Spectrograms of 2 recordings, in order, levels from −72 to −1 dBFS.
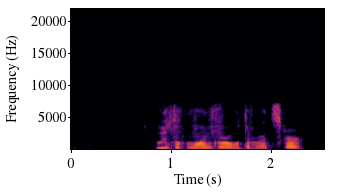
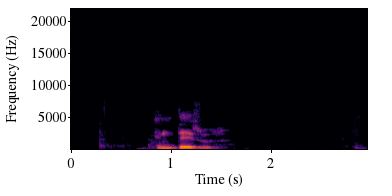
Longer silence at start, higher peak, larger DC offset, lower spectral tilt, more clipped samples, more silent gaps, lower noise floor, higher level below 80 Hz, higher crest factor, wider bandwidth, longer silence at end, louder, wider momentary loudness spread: first, 0.85 s vs 0.3 s; first, -8 dBFS vs -12 dBFS; neither; second, -4.5 dB/octave vs -6 dB/octave; neither; neither; first, -82 dBFS vs -77 dBFS; about the same, -72 dBFS vs -72 dBFS; about the same, 22 dB vs 24 dB; about the same, 7.6 kHz vs 7.8 kHz; second, 0.25 s vs 1.45 s; about the same, -28 LUFS vs -30 LUFS; second, 8 LU vs 17 LU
